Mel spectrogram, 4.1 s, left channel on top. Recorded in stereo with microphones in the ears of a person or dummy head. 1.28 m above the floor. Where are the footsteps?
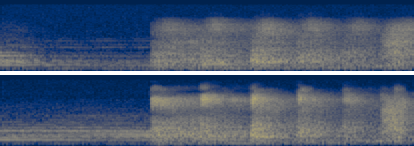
70° right (ahead or behind), 3.5 m; by 4.0 s 65° right (ahead or behind), 6.5 m.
